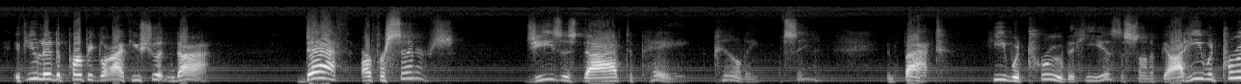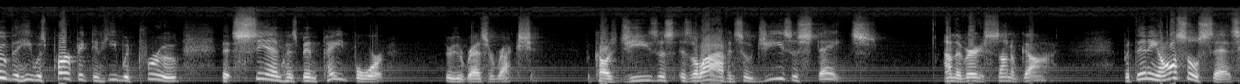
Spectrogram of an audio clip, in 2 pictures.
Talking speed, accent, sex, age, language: 175 wpm, American, male, 50-69, English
